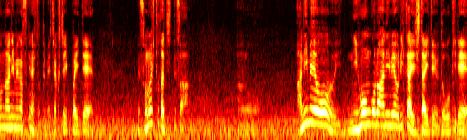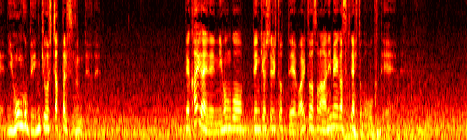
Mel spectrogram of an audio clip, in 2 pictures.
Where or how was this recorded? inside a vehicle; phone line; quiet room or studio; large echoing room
inside a vehicle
